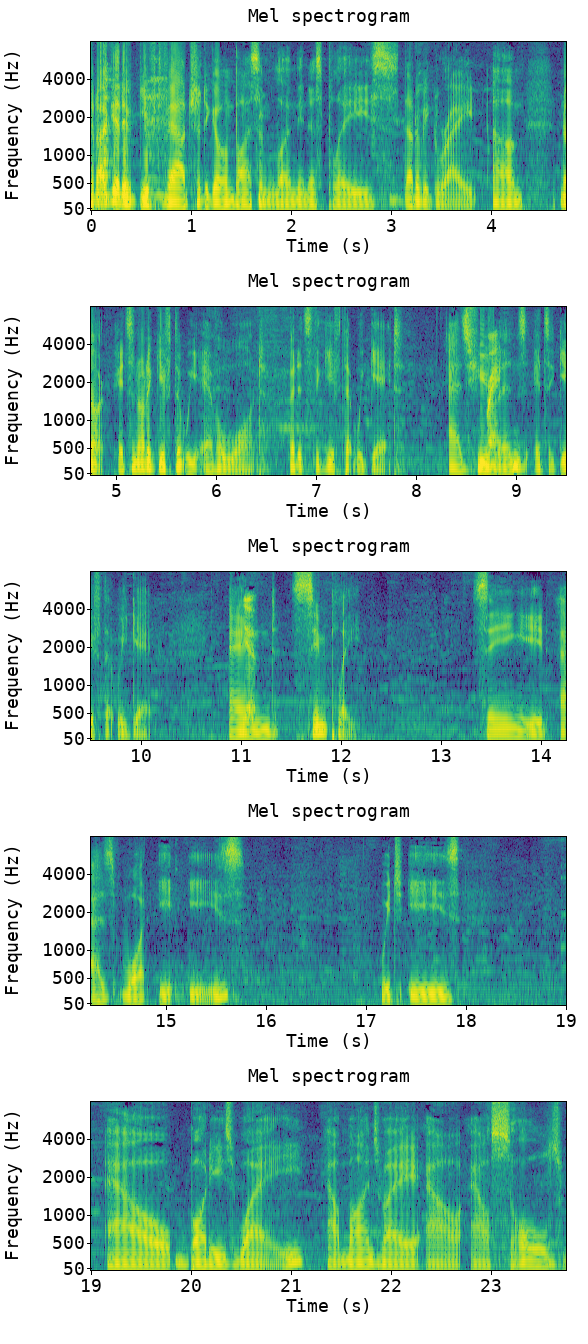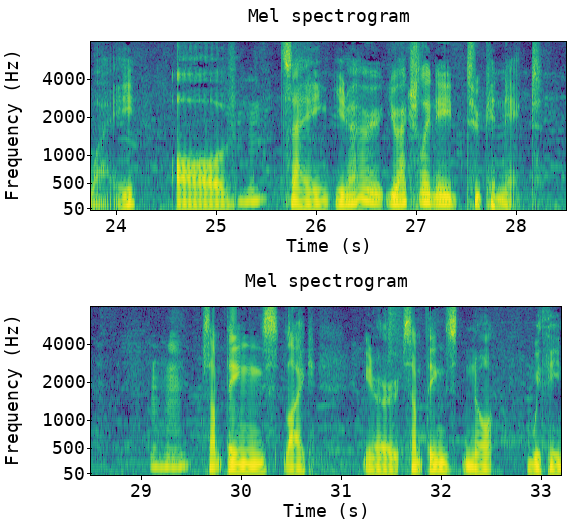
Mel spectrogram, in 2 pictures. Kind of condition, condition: setting, busy venue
